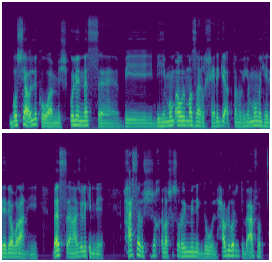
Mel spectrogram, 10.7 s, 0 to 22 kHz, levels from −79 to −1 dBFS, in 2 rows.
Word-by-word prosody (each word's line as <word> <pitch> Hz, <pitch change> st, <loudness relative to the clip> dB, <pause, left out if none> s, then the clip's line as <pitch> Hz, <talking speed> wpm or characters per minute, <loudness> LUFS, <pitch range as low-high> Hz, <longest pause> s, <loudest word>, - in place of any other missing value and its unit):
بُصّي 140 Hz, +6 st, +3 dB
هاقول 125 Hz, +6 st, +5 dB
لكِ، 165 Hz, -7 st, -2 dB
هو 105 Hz, -2 st, +3 dB
مش 100 Hz, 0 st, -7 dB
كل 145 Hz, +1 st, +3 dB
الناس 135 Hz, -3 st, -1 dB, 0.4 s
بي 100 Hz, 0 st, -6 dB
بيهمّهم 115 Hz, +7 st, -1 dB
أوي 135 Hz, 0 st, +5 dB
المظهر 130 Hz, -3 st, +1 dB
الخارجي 105 Hz, +4 st, -2 dB
أكتر 115 Hz, -, -7 dB
ما 110 Hz, -, -5 dB
بيهمّهم 115 Hz, +5 st, -1 dB
الهدية 115 Hz, 0 st, 0 dB
دي 125 Hz, +2 st, +2 dB
عبارة 120 Hz, -1 st, +4 dB
عن 95 Hz, -7 st, -1 dB
إيه. 90 Hz, 0 st, -13 dB, 0.3 s
بس -, -, +6 dB
أنا 115 Hz, -1 st, +1 dB
عايز 125 Hz, +4 st, -1 dB
أقول 140 Hz, -, 0 dB
لِك 140 Hz, -, -3 dB
إن 105 Hz, -4 st, -6 dB, 0.4 s
حَسَب 160 Hz, +2 st, +4 dB
الشخ 140 Hz, +4 st, -7 dB
الأشخاص 140 Hz, +6 st, -3 dB
القريّبين 135 Hz, 0 st, 0 dB
منِّك 135 Hz, -3 st, -1 dB
دُول، 105 Hz, -3 st, -6 dB
حاولي 145 Hz, +4 st, +1 dB
برضه 155 Hz, -1 st, +2 dB
تبقي 135 Hz, -, -3 dB
عارفة 135 Hz, -1 st, 0 dB
120 Hz, 200 wpm, -23 LUFS, 105-135 Hz, 0.4 s, بس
